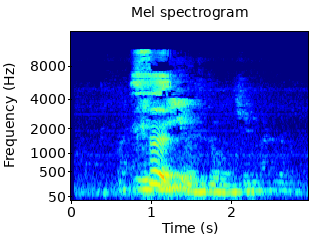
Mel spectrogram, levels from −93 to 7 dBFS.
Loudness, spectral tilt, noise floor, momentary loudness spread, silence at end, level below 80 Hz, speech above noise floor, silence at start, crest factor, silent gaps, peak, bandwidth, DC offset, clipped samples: -33 LUFS; -4 dB/octave; -61 dBFS; 20 LU; 0.25 s; -66 dBFS; 28 dB; 0.6 s; 22 dB; none; -14 dBFS; 12 kHz; under 0.1%; under 0.1%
